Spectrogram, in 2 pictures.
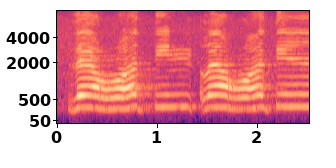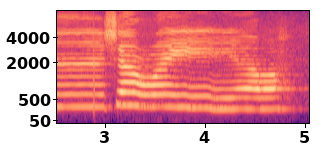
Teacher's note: നൂനിൻ്റെ സൗണ്ടിനെ മറച്ചു വെച്ചിട്ട് മനിച്ചു പോകുക കേട്ടോ. നമ്മുടെ നാവ് മുകളിൽ തട്ടാത്ത രൂപത്തിൽ. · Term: ഇഖ്ഫാ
